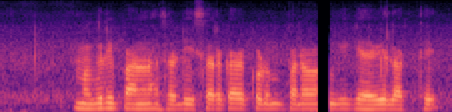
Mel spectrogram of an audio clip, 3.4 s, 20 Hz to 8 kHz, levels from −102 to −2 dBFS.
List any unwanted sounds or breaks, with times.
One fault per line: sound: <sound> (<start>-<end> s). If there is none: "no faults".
sound: dropout (2.4-2.5 s)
